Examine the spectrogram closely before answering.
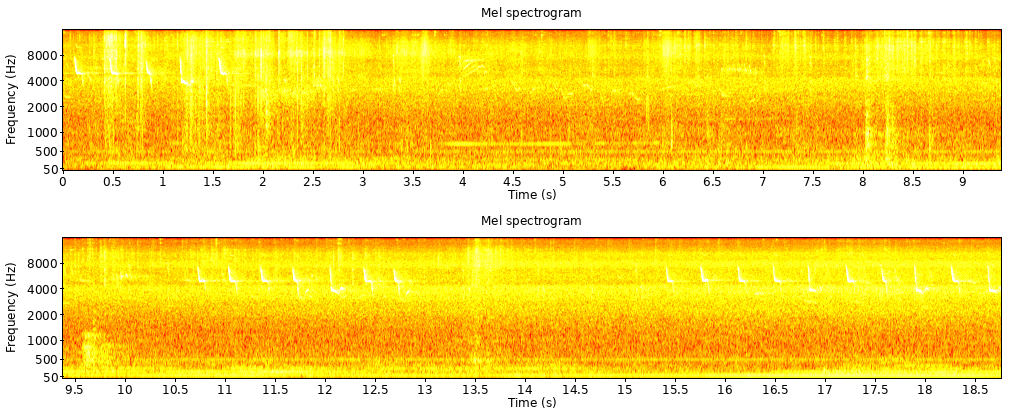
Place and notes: Antonienstraße, Bitterfeld-Wolfen, Deutschland - chemical nature
A recording of a seemingly intact natural habitat dwelling over chemical waste in the polluted grounds of Bitterfeld. If you go down to the ground, you get the smell of strange evaporations.
Binaural mix from an ambisonic recording with a Sennheiser Ambeo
